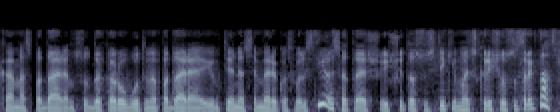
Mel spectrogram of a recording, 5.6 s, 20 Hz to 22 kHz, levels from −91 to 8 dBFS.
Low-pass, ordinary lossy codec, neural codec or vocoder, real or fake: 7.2 kHz; AAC, 32 kbps; none; real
